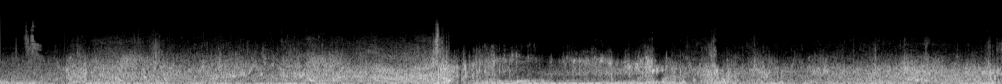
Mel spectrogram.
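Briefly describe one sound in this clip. Water splashes around a surfboard as a surfer paddles with the hands.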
